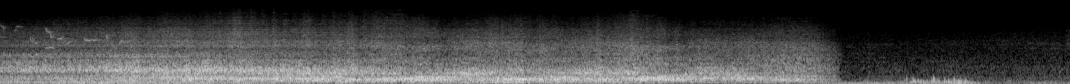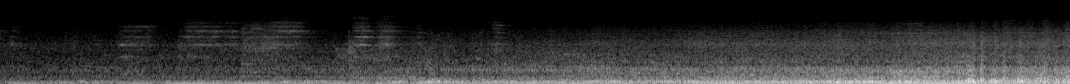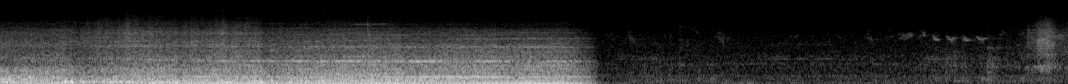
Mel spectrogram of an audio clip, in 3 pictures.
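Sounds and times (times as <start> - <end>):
diesel railcar engine and wheels: 0.0 - 29.0, 30.7 - 32.0
steady high tone: 23.4 - 27.4.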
